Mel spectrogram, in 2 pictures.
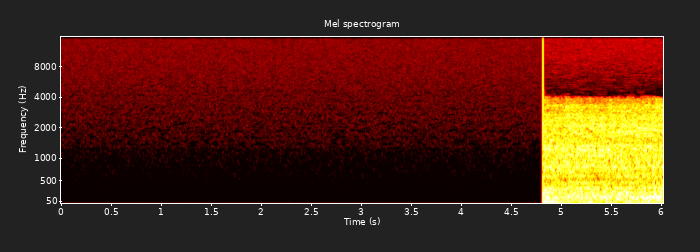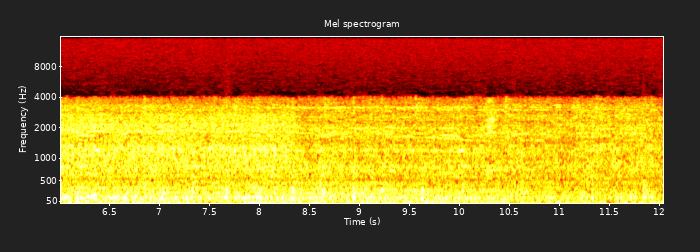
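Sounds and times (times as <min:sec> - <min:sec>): muffled car engine and road noise: 0:04.8 - 0:12.0.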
